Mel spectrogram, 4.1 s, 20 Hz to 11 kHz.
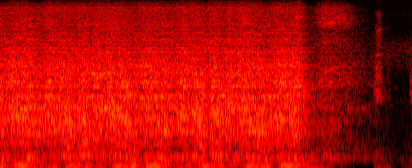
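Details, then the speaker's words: LS-swapped 4.8L '72 FJ40 Land Cruiser on its first start attempt with fuel primed: starter spins steadily for about three seconds with no catch. Only two exhaust primaries warm up despite spark, pointing to stuck fuel injectors; cranks but won't start. "okay guys so obviously didn't start and just looking at it uh i got you know two warm primaries here all the rest cold so it's trying to fire on those two cylinders which is an interesting thing"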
